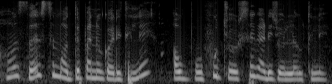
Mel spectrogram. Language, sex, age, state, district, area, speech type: Odia, female, 18-30, Odisha, Rayagada, rural, spontaneous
